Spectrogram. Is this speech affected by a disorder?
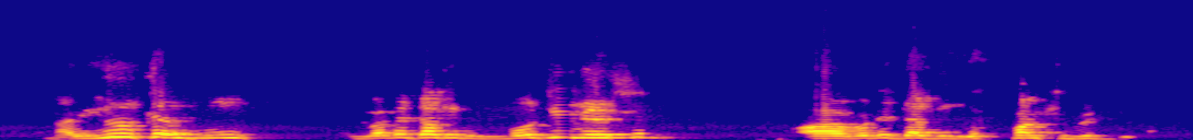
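Yes: cerebral palsy; uses wheelchair.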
